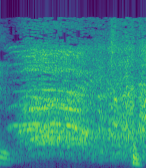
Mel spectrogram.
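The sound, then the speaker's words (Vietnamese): A large group of men, the fathers and husbands in an audience, shouts a response together at the speaker's call, a loud, sustained roar of many voices blending into one dense burst that lasts a couple of seconds, with no female voice mixed in. “giờ toàn giọng to nhà canh nói hét to lên tôi lần lần thứ ba là không có một giọng nữ pha vào”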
